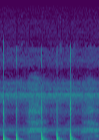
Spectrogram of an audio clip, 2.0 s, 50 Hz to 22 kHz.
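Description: Five firm knocks by hand on the body of a first-generation Volvo S80 sedan, evenly spaced and close, each a solid dull thud with no tinny ring, alone without talk.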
